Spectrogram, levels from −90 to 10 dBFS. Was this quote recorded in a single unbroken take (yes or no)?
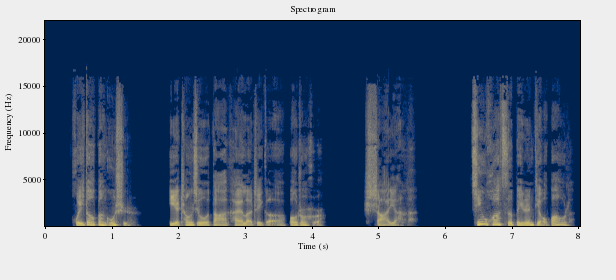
yes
